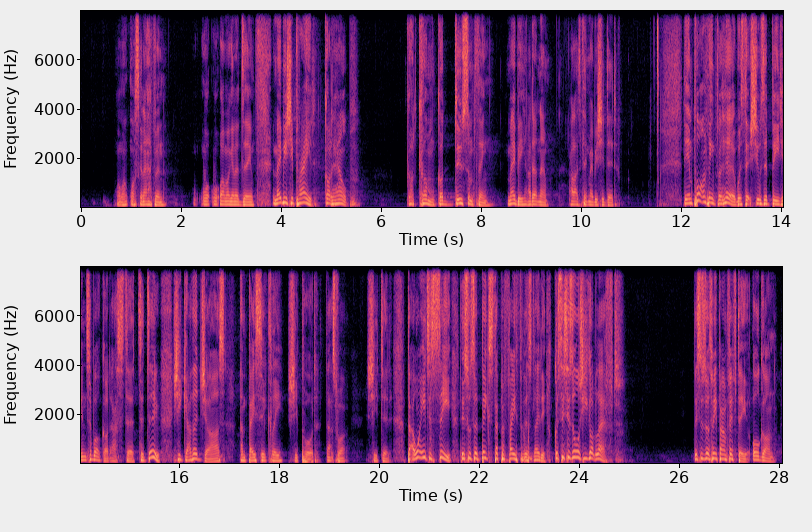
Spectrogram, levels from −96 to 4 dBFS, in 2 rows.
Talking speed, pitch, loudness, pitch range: 190 wpm, 135 Hz, -21 LUFS, 115-160 Hz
